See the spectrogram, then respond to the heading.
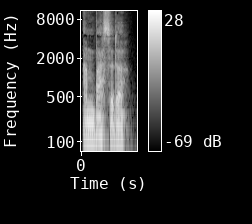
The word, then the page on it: ambassador: British English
